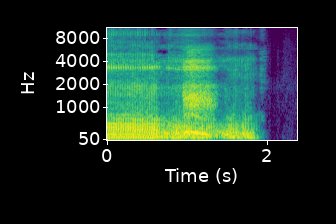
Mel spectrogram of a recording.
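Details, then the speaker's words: Adult man (dad) snoring, with a baby reacting: snoring. "Baby's reaction to dad's snoring is absolutely hilarious. Here he is. Is that sound coming out of you, Dad?"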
